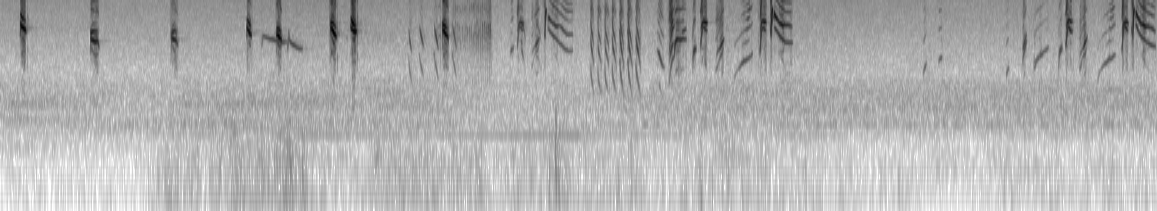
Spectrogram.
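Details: European goldfinch held in a cage for listening, singing in snowy, gusty weather: spaced high tinkling notes at first, then fast twitters, a short buzzy rattle and sweeping whistled slurs, over low wind noise.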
